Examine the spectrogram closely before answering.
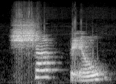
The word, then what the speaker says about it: chapéu: Chapéu, olha o acento lá, ó, na última sílaba. Se é a última sílaba que é mais forte, ela é oxítona.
